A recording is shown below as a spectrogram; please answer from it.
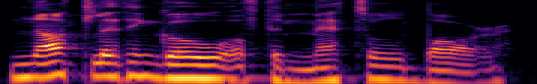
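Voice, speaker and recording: Over background music, a let's player reads through a visual novel in a mellow, mid-range voice at a moderate pace. His delivery is dramatic, broken up by offhand comments and the odd slip.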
